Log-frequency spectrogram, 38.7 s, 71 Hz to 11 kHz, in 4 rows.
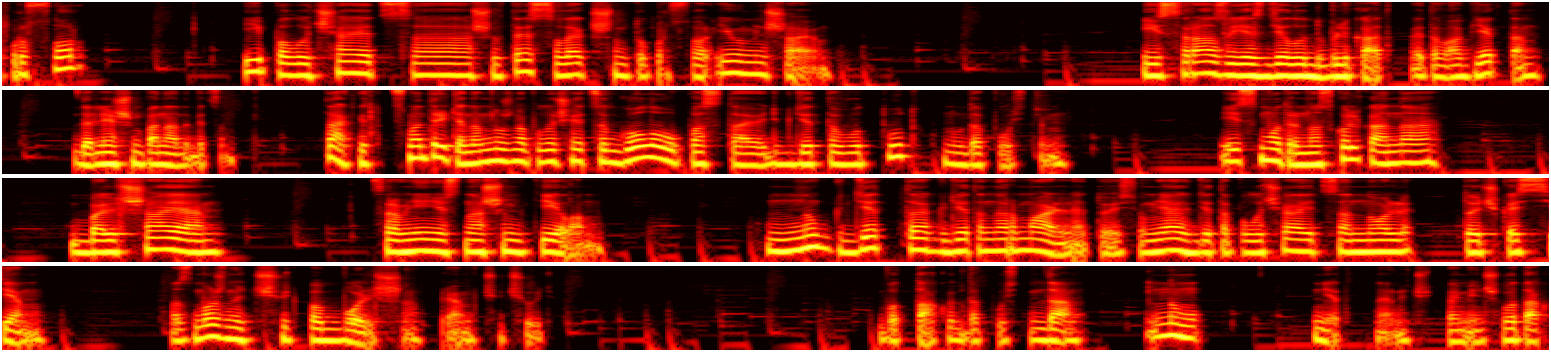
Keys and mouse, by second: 0.0 Tab, 0.2 click, 1.2 shift+s, 7.6 shift+d, 12.0 z, 13.2 g, 16.2 z, 21.5 KP_3, 22.8 middle click, 23.9 KP_1, 24.8 click, 29.6 s, 31.7 g, 33.2 g, 37.0 s.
